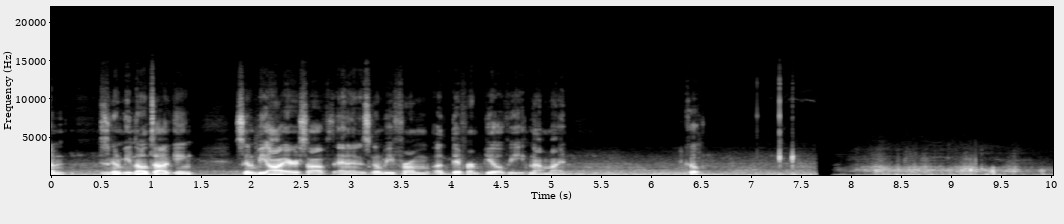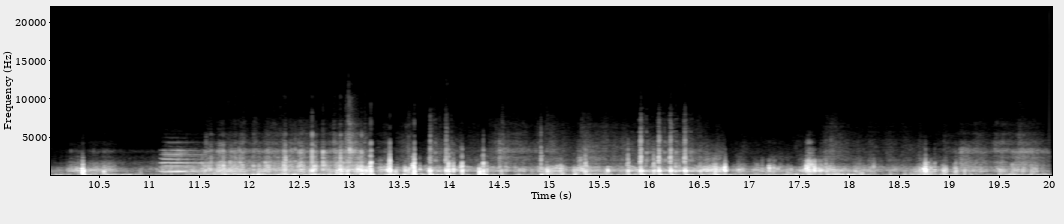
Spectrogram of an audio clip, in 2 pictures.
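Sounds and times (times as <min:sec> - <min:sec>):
wind rumble on microphone: 0:00.0 - 0:20.0
short horn toot: 0:11.1 - 0:11.7
sharp clicks and knocks: 0:11.6 - 0:17.8.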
